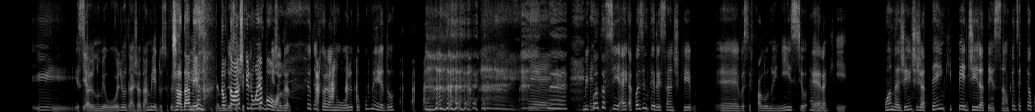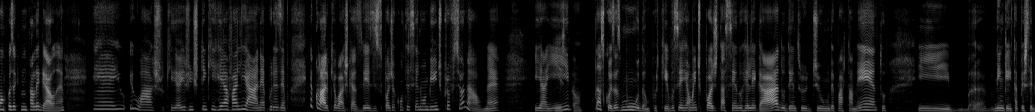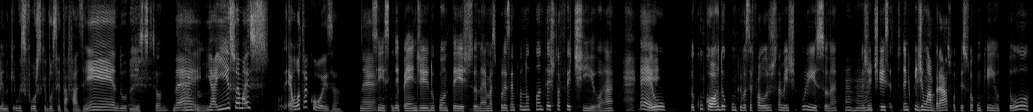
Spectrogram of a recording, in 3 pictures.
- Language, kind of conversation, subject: Portuguese, podcast, Como posso pedir mais atenção sem criar tensão?
- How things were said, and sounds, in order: chuckle; tapping; put-on voice: "Meu Deus, o que que … estou com medo"; laugh; other background noise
